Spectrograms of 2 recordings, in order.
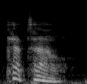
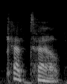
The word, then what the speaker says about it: Ketel: It's pronounced Ketel. – Ketel. – It's pronounced with a K. Yeah, it's French. It's pronounced with a K. Ketel.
